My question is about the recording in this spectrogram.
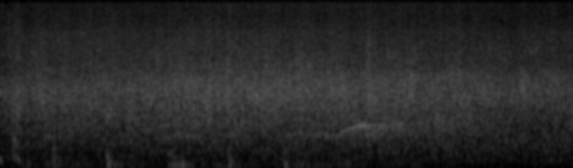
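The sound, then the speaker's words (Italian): Steady audience applause welcomes a high school student from Palermo invited to speak, filling the whole stretch with a dense, even wash of many hands clapping at a moderate level, with a few faint low murmurs from the crowd underneath. “Accogliamola con un applauso.”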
